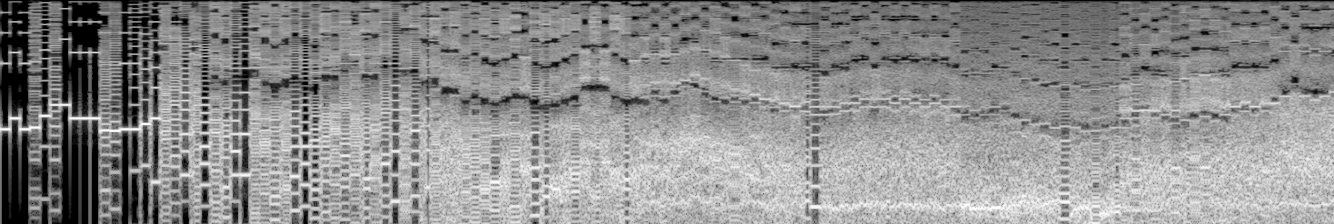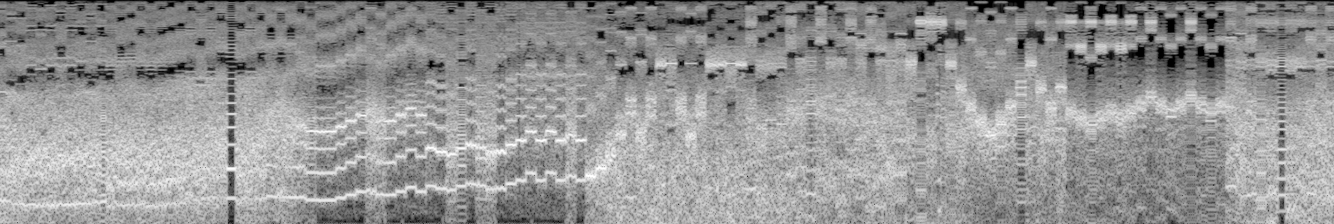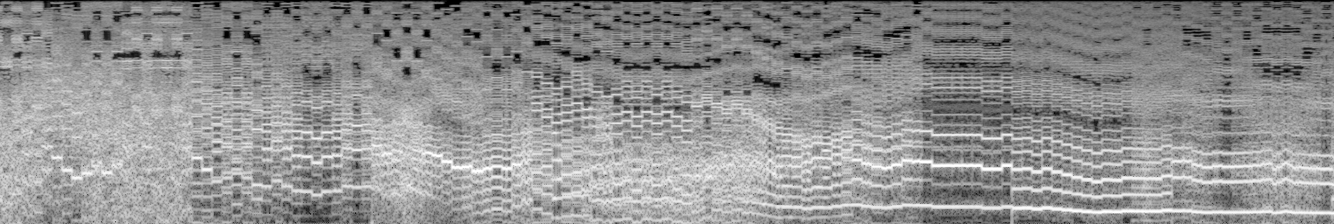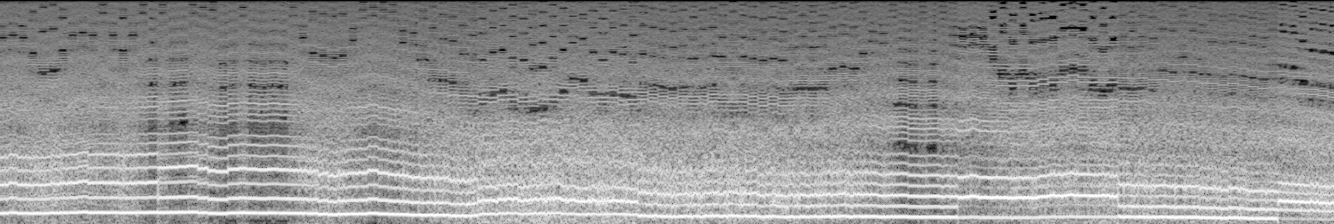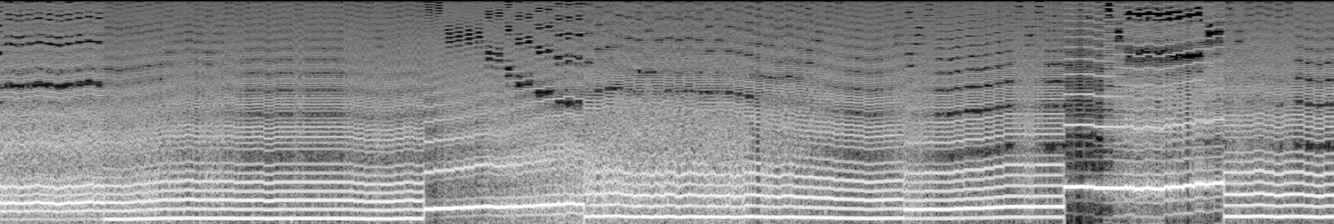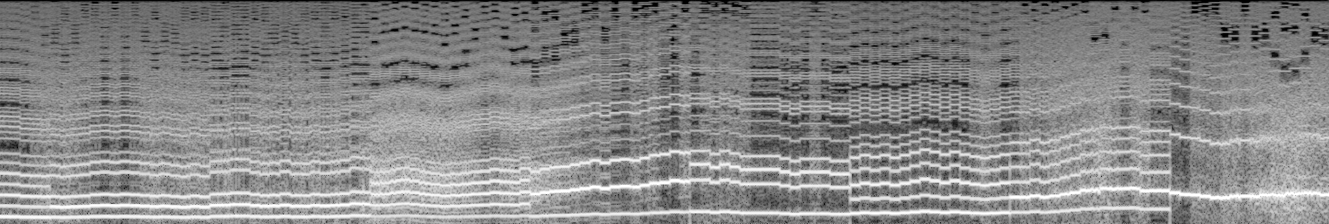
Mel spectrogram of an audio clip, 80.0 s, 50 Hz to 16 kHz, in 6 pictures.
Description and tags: glitchy modem-type noises #1, changing periodically a bit like sample and hold, random walk through a parameter space, quite noisy. (similar to #6). these sounds were the results of an experimental program i wrote to see what could be (really) efficiently synthesized using only a few instructions on an 8 bit device. the parameters were randomly modulated. i later used them for a piece called "no noise is good noise". the source code was posted to the music-dsp mailing list but i can't find it right now.
noise, noisy, glitch, synthesized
